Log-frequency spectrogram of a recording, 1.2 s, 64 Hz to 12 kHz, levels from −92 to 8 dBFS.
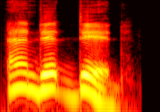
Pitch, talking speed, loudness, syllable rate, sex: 155 Hz, 150 wpm, -15 LUFS, 3.2 syllables/s, male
